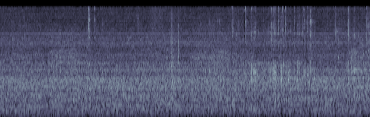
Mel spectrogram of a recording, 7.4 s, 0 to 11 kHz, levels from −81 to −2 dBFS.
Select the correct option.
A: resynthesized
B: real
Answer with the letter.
B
